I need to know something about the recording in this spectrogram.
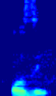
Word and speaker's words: Aussie: So it's sort of pronounced with the OZ, Aussie, instead of, I can't even say it the other way.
